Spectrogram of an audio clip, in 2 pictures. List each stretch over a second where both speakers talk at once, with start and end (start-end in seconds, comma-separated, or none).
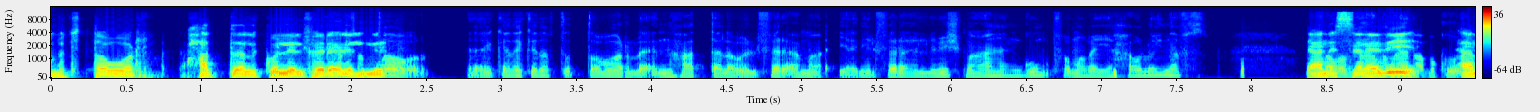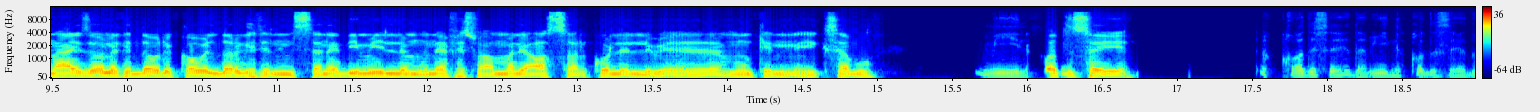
8.4-9.6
